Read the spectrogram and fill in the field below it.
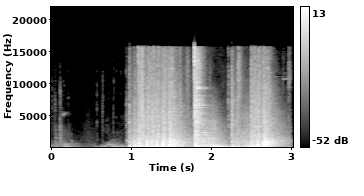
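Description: Shotgun blasts in the tactical shooter Ready or Not: a quiet lead-in, then a loud, dense burst of close gunfire with sharp repeated reports, the last two blasts about a second apart.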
